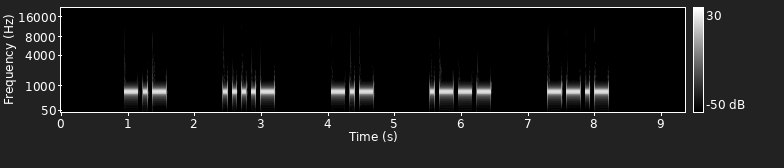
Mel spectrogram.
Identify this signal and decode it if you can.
Morse code, heard as a keyed tone, about 17 wpm, spaced as for 8 wpm, 700 Hz. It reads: K4KJQ
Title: USA Call Signs - 5 Characters - 4x Character Spacing - 17wpm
